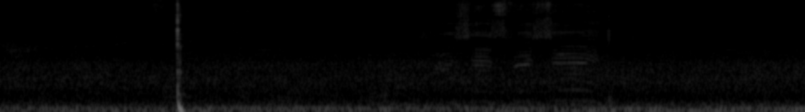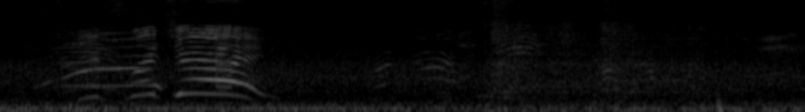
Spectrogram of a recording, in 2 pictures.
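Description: Distant shouting from players on a soccer pitch, with one call rising and falling about four and a half seconds in and fainter voices earlier. A single sharp knock comes about a second in, over a steady low hum.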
